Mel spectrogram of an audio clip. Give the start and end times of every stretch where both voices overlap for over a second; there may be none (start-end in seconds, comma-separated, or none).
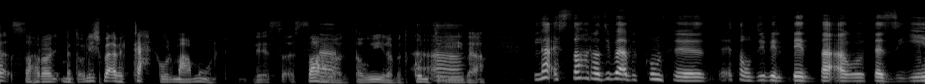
none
